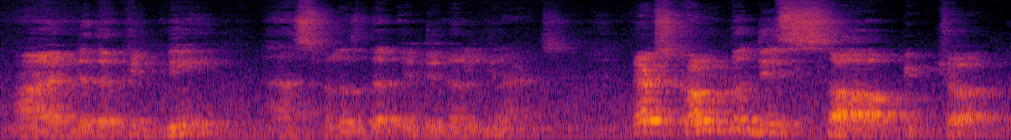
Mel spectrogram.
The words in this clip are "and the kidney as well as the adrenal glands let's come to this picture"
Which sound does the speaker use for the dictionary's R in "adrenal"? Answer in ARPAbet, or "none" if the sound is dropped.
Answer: none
